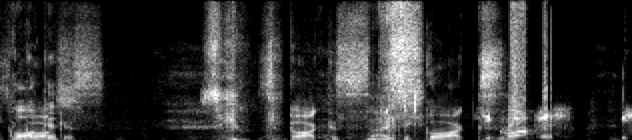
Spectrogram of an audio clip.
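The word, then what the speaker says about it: Secaucus: Sea Caucus.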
